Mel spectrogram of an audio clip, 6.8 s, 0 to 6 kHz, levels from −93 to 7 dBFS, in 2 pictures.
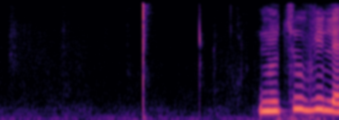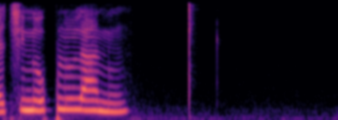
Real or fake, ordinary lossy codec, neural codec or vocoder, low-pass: fake; none; codec, 44.1 kHz, 3.4 kbps, Pupu-Codec; 5.4 kHz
